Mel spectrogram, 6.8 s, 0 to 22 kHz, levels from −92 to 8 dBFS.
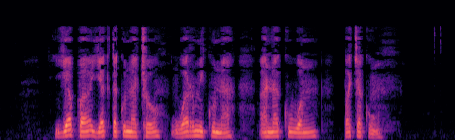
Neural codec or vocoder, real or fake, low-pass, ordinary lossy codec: none; real; 9.9 kHz; AAC, 32 kbps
